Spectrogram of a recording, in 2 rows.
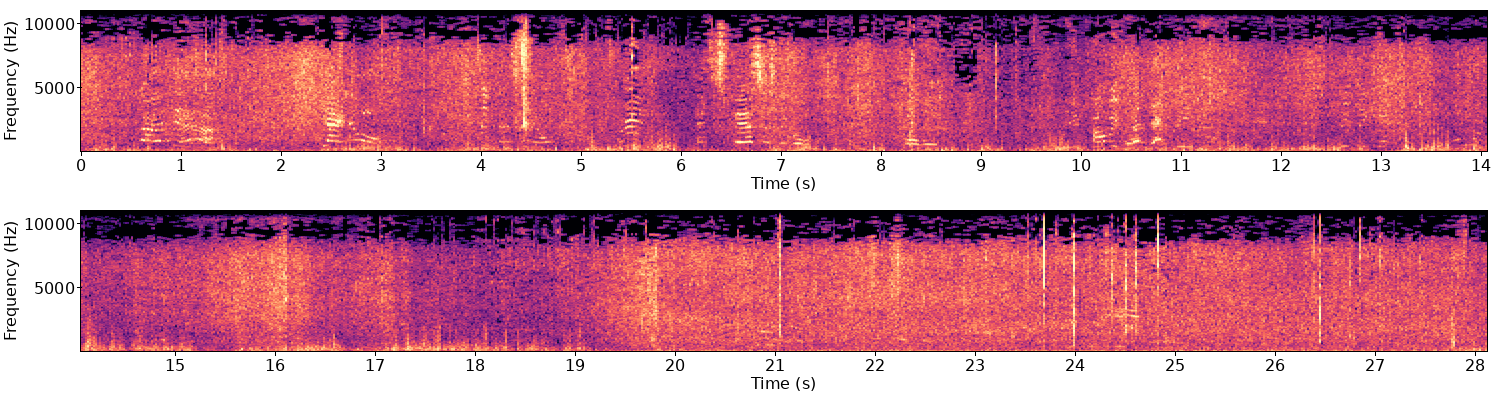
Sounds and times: Ship: 0.0s - 28.1s
Speech: 0.6s - 1.4s, 2.4s - 3.1s, 5.4s - 7.4s, 8.2s - 8.7s, 9.8s - 11.6s, 12.5s - 15.3s, 23.5s - 25.0s.

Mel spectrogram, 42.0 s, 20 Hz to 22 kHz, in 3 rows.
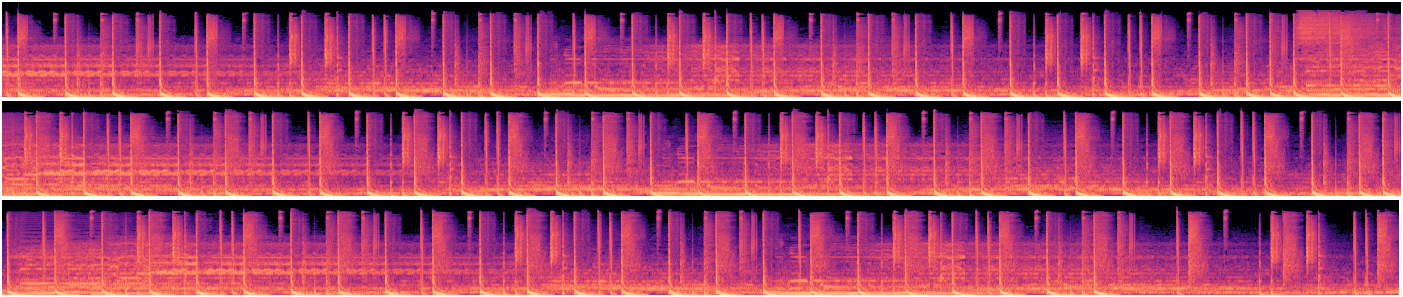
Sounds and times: Electronica: 0.0s - 41.9s.

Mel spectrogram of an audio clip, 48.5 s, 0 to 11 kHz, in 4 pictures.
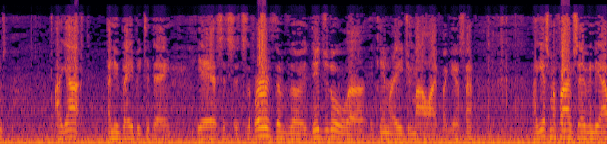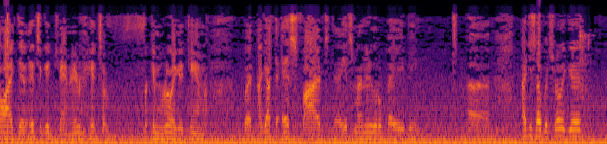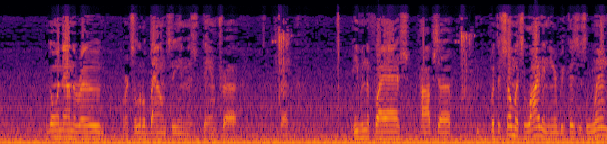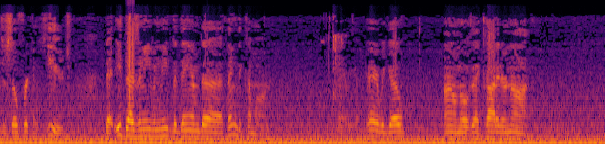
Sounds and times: Speech: 0.0s - 0.4s, 1.0s - 9.6s, 10.6s - 20.6s, 21.2s - 23.9s, 25.2s - 29.1s, 29.7s - 30.2s, 31.0s - 41.9s, 43.1s - 44.6s, 45.3s - 47.0s.

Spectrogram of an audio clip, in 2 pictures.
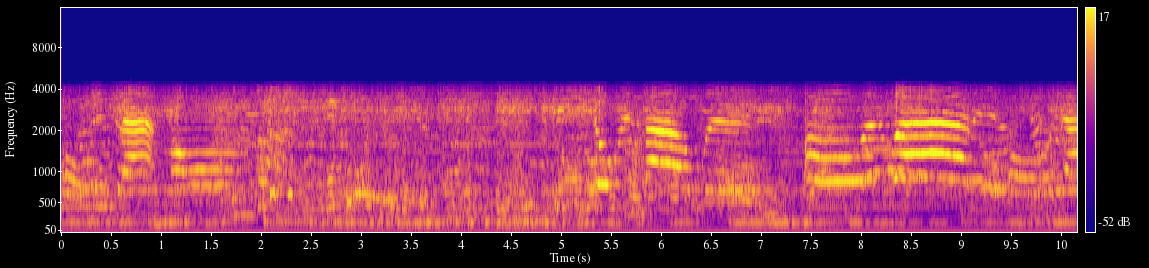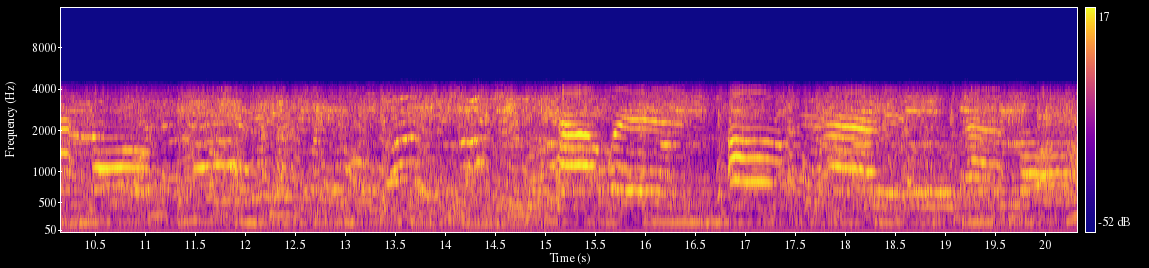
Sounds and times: Child singing: 0.0s - 2.2s, 5.2s - 12.2s, 14.2s - 20.3s
Music: 0.0s - 20.3s.

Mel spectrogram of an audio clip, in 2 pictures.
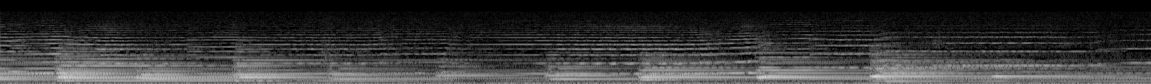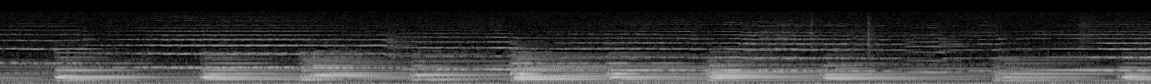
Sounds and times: Violin, fiddle: 0.0s - 23.0s.

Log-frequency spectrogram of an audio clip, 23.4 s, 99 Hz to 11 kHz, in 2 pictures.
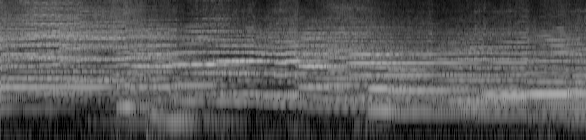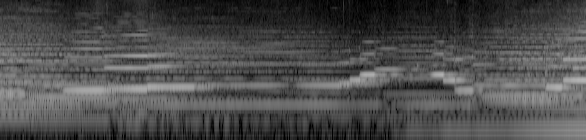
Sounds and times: Music: 0.0s - 23.4s.

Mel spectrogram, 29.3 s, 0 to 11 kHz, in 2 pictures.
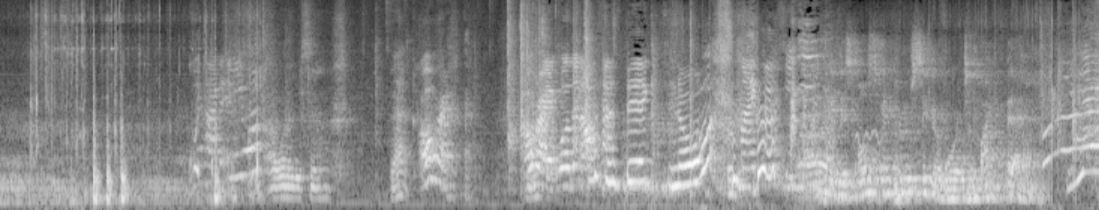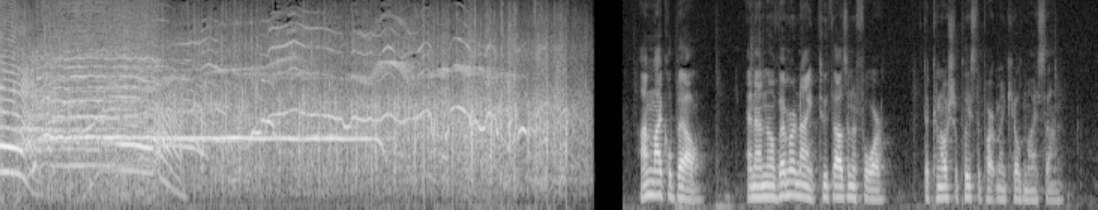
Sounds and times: Speech: 10.5s - 13.8s, 23.2s - 24.0s, 24.6s - 28.9s.

